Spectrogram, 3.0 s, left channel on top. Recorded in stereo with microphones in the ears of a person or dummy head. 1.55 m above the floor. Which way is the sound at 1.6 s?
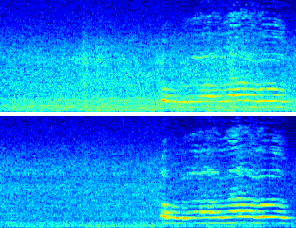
55° right (ahead or behind).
